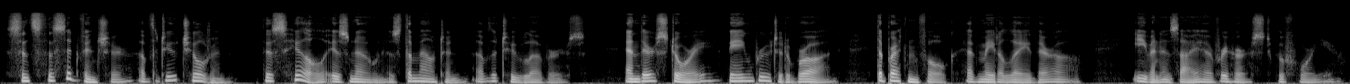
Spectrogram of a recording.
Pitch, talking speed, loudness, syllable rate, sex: 120 Hz, 175 wpm, -23 LUFS, 4.8 syllables/s, female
